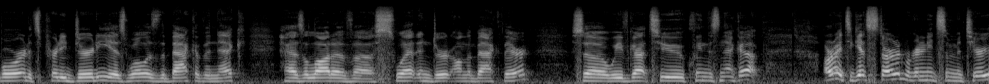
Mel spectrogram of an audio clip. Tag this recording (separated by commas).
Speech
